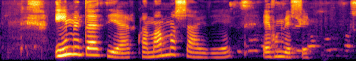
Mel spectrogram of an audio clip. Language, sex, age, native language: Icelandic, female, 11, Icelandic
